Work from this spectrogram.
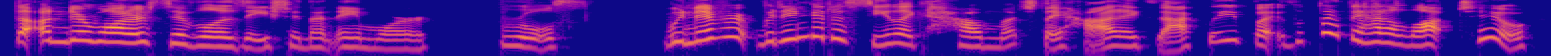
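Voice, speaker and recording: A young woman with a stuffy nose from a cold, rambling excitedly in a casual movie reaction vlog, full of ums and little laughs. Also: high-pitched, brisk, no echo. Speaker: YouTuber.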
